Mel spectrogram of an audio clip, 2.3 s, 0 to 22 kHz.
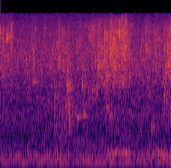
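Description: Tap water running steadily over a Rockwell 6C safety razor as it is rinsed at a sink, a close continuous splashing stream with no talk.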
